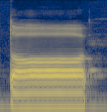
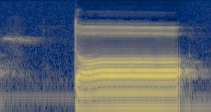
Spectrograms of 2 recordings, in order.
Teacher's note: ত অক্ষর জিহ্বার আগা থেকে মোটা করে পড়তে হয়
